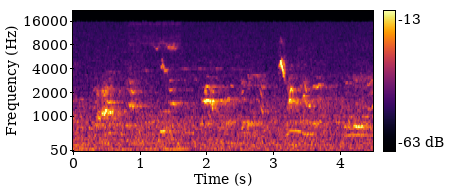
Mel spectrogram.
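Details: Gambel's quail hen gathering her chicks in Gold Canyon, Arizona, on 20 May 2011; short scattered chirps and harmonic notes at varied pitch, with one sharp high downslurred note near the end, over steady background hiss.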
